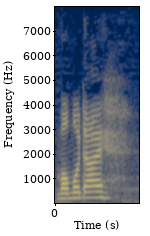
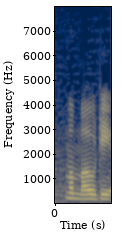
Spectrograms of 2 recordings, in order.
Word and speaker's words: Momodi: So now we are talking to, was it Momodai? Momodi. It looks like Momodai to me. Because DI could also be pronounced as die.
